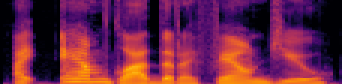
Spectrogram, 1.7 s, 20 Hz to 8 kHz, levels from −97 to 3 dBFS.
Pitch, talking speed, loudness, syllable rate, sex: 210 Hz, 245 wpm, -19 LUFS, 4.9 syllables/s, female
